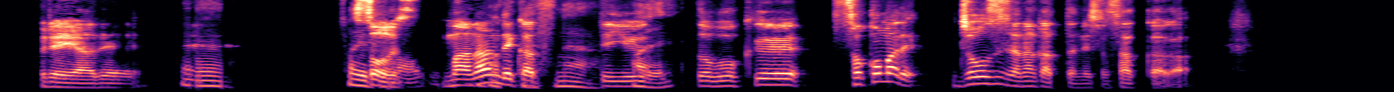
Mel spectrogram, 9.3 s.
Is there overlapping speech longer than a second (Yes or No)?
Yes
